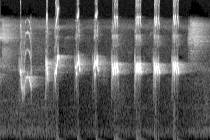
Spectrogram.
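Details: A greater green leafbird sings as a lure to make caged birds sing. A quick twisting phrase leads into a steady series of loud, clipped whistled notes about every third of a second, ending in a soft buzz.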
